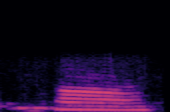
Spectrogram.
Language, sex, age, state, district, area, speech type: Maithili, female, 18-30, Bihar, Madhubani, urban, conversation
